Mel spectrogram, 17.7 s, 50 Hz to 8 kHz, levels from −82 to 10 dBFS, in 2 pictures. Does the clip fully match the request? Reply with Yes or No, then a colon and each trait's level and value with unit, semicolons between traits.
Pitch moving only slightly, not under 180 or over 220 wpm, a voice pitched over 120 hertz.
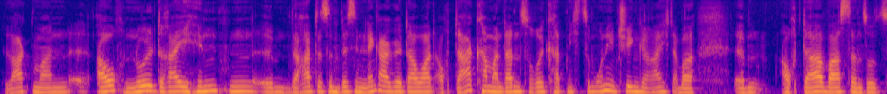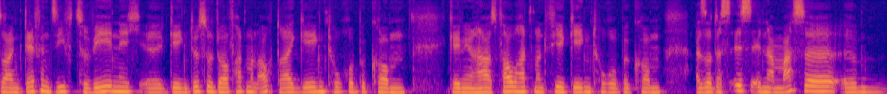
Yes: narrow, 1.9 semitones; average, 185 wpm; medium, 140 Hz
